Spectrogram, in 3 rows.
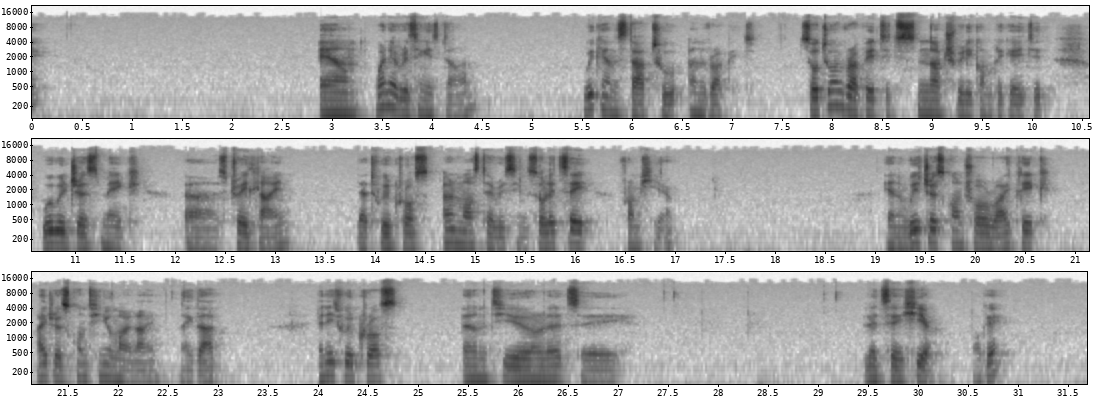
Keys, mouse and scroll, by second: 2.3-3.5 middle drag, 10.4-13.6 middle drag, 14.2 right click, 16.7-18.9 middle drag, 20.1 right click, 20.8-21.8 middle drag, 22.9-24.2 middle drag, 24.8 middle click, 27.4-30.7 middle drag.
